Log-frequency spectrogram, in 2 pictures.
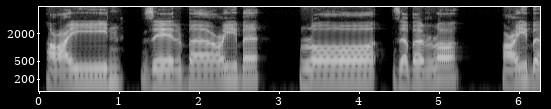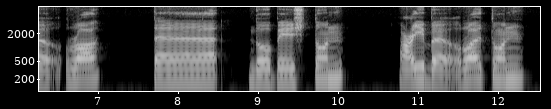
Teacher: اس word میں آپ دیکھیں کہ با کے اوپر جزم ہے، تو با حروف قلقلہ میں شامل ہے، تو یہاں پر آپ نے قلقلہ کرنا ہے۔ را کے اوپر زبر ہے، تو اس را کو آپ نے بھاری یا موٹی آواز میں ریڈ کرنا ہے۔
